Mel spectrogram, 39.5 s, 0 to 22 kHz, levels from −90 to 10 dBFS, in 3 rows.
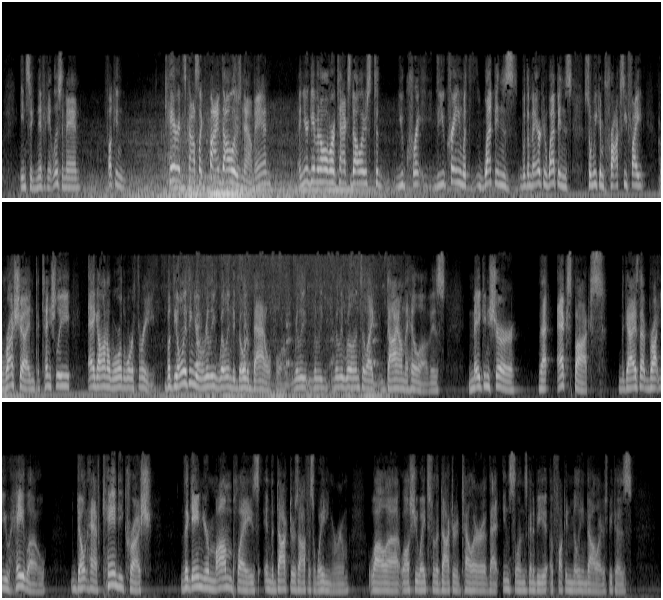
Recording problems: garbled, watery; slightly; nothing above 8.5 kHz
traffic noise; loud; until 21 s; 5 dB below the speech

